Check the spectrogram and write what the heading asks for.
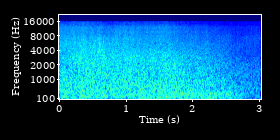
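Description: Steady roar of ocean surf washing onto a beach, a broad continuous rush of foamy water that fades slightly toward the end, with no voices.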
